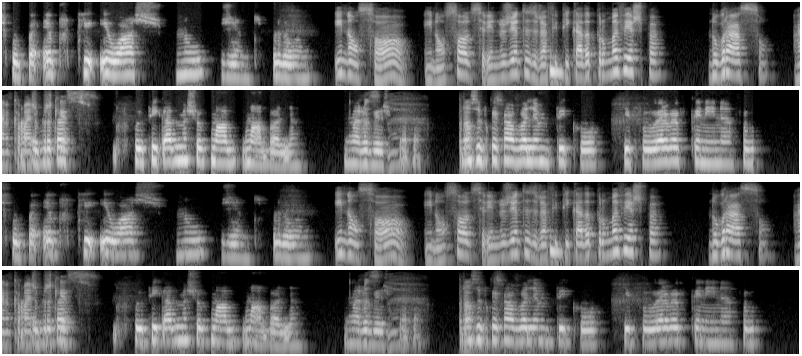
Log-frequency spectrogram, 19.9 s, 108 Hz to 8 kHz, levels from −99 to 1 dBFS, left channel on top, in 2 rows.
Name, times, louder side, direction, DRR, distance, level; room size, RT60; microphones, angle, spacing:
voice 1, 0.0-3.1 3.4-3.9 6.9-7.0 10.2-10.8 11.4-13.7 14.3-15.2 15.7-17.4 17.8-19.4, left 6 dB, 75° left, 0.5 m, -21 dB
voice 2, 4.2-8.2 8.8-9.6 9.9-10.8 14.4-15.0 15.7-15.9, left 3 dB, 20° left, 0.4 m, -25 dB
9.0 x 6.1 x 2.3 m
head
